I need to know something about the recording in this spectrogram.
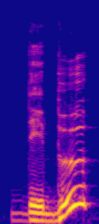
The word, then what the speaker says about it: bœufs: mais quand vous le mettez au pluriel, la prononciation change radicalement. Le F n'est pas prononcé, et vous allez le prononcer comme un E.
